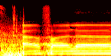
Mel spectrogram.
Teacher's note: Afala, lanya dibaca dua harakat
